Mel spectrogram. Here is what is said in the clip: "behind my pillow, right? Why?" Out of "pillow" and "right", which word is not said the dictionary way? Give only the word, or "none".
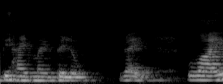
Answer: pillow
